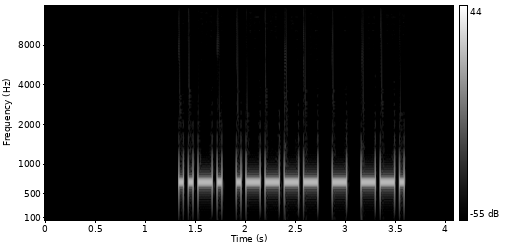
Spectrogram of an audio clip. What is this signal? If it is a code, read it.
Morse code, heard as a keyed tone, about 25 wpm, 700 Hz. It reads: F1TG
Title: DXCC-100 Call Signs - 4 Characters - 25wpm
